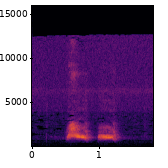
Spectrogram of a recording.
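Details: Morning call of a babbler, a pair of rasping, grating notes, each about a third of a second, separated by a brief gap, with little else audible.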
